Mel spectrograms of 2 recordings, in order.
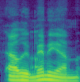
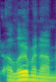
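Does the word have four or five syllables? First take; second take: five; four. First: The word is said with five syllables. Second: The word is said with four syllables. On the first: This is the British pronunciation. "how it is pronounced aluminium over there" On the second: This is the American pronunciation. "how we pronounce it in the States"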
